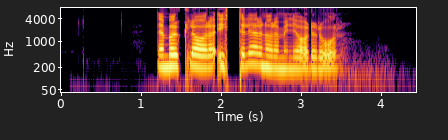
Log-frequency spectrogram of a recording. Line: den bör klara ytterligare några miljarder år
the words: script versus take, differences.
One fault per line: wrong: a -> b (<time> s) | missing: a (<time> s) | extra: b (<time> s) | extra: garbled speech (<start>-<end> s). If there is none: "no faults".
no faults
